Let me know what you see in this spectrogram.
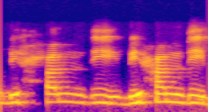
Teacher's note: ہا کو ہا وسط الحلق سے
